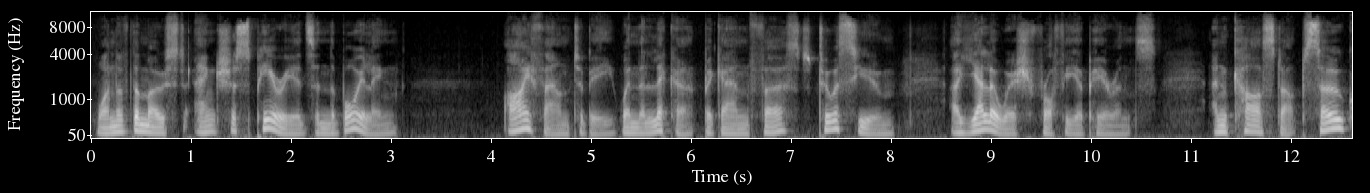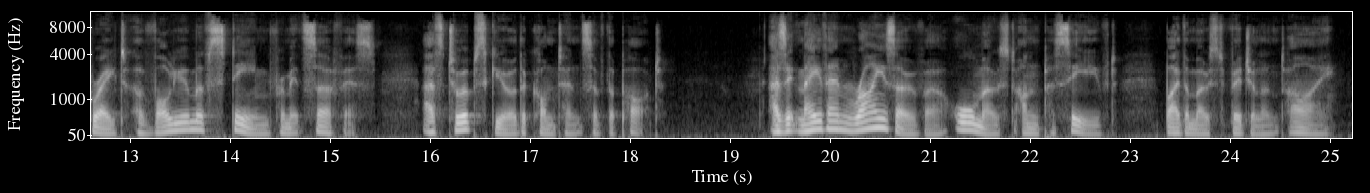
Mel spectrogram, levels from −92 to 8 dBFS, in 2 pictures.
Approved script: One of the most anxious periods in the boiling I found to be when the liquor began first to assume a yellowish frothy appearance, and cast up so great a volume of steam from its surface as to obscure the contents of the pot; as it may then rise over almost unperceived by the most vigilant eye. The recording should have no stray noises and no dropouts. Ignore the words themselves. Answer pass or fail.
pass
